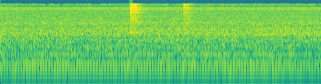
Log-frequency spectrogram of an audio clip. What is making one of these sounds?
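Metal tweezers clink against a wire rack.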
